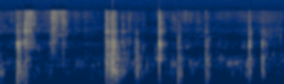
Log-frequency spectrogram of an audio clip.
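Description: Irregular short clicks, taps and knocks, about a dozen, with brief rustles: hands picking up, turning and setting down a hinged trading-card box on a table.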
